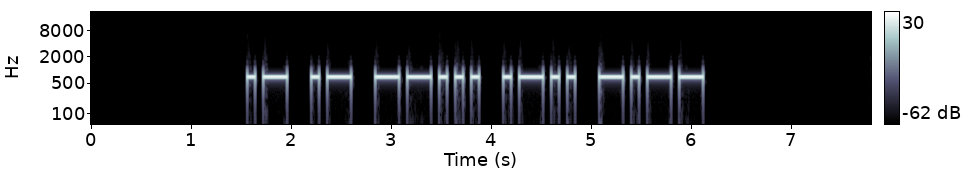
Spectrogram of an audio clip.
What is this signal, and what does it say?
Morse code, heard as a keyed tone, about 15 wpm, 700 Hz. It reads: AA7LY
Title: USA Call Signs - 5 Characters - Repeated 3x - 15wpm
